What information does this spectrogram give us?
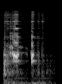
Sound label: foley metal sharp edge scrape on metal pan squeak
